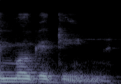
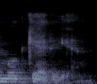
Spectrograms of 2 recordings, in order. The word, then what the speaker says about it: Moghedian: So why did I say Mogadin instead of Moghedian?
